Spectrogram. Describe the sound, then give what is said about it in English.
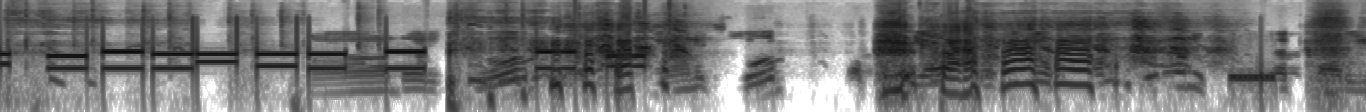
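Telephone number being dialed: a rapid run of short, clean electronic keypad beeps at differing pitches, followed by someone speaking. “Hold on, Donna, I'm gonna give you a call.”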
